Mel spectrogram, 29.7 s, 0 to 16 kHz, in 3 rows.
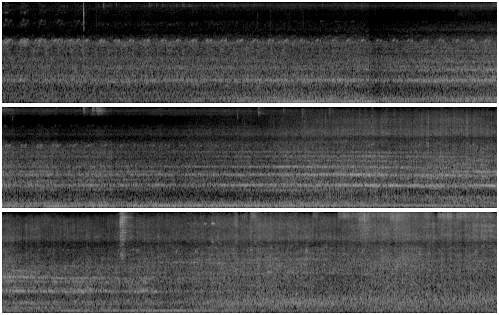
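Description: A CSX mixed freight led by three GE diesel-electric locomotives (ET44AH, ES44AH, AC44CW) approaches and passes at about 42 mph. The deep engine rumble builds and peaks, with a drawn-out tone that falls slightly in pitch as the units go by. From about two-thirds of the way in, the freight cars roll past.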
